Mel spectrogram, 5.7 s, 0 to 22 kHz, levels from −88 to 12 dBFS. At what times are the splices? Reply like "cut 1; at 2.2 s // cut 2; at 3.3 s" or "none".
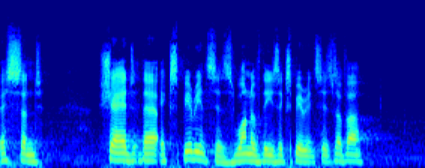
cut 1; at 2.1 s // cut 2; at 4.4 s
